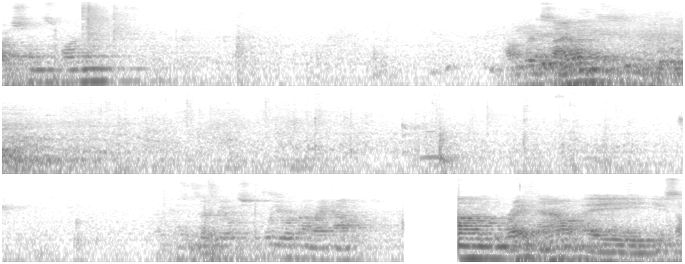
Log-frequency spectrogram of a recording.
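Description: A man speaks calmly into a microphone, heard through loudspeakers in a large room.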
